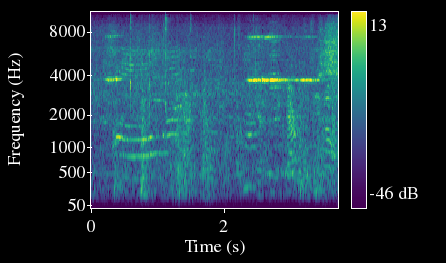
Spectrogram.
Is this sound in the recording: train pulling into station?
yes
